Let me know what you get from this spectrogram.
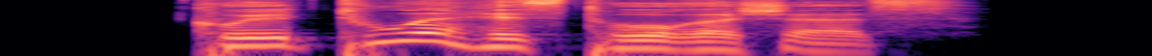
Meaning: strong/mixed nominative/accusative neuter singular of kulturhistorisch
- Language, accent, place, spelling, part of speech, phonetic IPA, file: German, Germany, Berlin, kulturhistorisches, adjective, [kʊlˈtuːɐ̯hɪsˌtoːʁɪʃəs], De-kulturhistorisches.ogg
